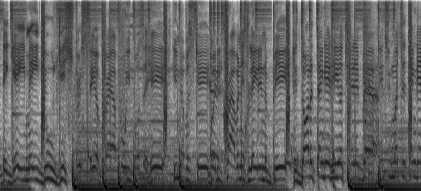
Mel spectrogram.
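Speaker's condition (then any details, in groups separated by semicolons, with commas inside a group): No condition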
